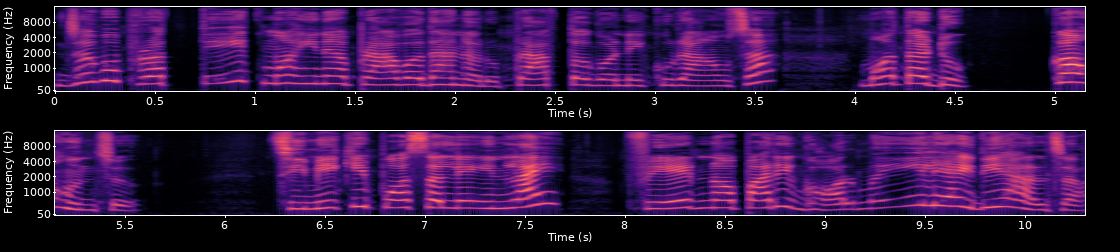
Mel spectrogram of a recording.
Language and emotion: Nepali, happy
